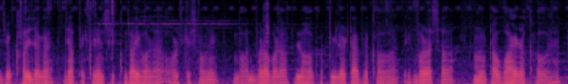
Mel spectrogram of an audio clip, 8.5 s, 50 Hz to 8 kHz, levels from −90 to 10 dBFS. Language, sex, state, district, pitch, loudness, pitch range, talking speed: Hindi, male, Bihar, Purnia, 105 Hz, -34 LUFS, 100-110 Hz, 225 wpm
